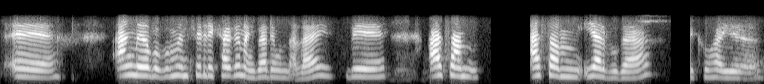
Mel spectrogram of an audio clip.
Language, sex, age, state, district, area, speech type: Bodo, female, 30-45, Assam, Chirang, urban, conversation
